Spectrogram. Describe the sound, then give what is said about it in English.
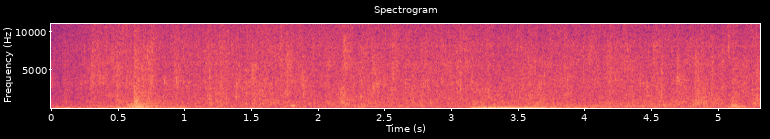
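Lashing rain pours down on a filthy night outside a cabin. It is a dense, loud, unbroken hiss, with two low rumbling swells rising beneath it. “closes an open window against the lashing rain.”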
